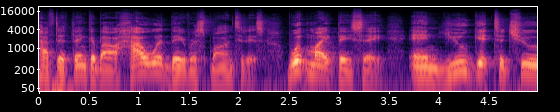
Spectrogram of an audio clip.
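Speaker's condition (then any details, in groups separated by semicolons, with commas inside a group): No condition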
